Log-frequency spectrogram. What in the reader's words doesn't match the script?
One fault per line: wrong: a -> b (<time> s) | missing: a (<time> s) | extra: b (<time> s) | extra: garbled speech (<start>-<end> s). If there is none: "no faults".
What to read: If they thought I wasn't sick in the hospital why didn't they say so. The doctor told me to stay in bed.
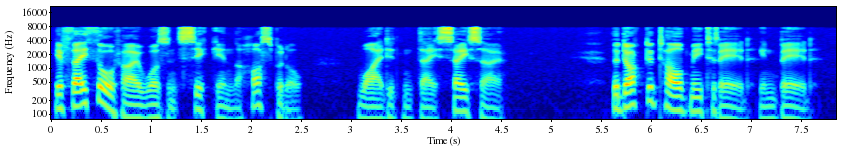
wrong: stay -> bed (6.7 s)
